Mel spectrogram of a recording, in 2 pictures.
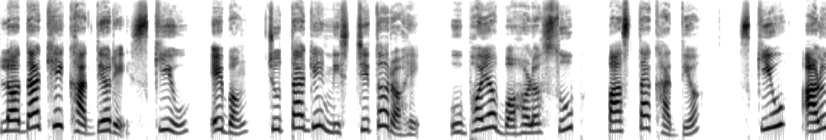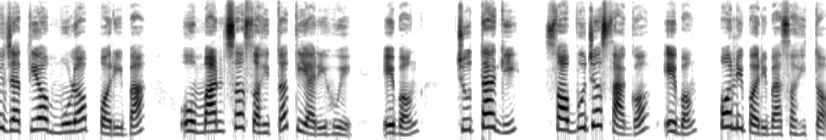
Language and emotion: Odia, neutral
